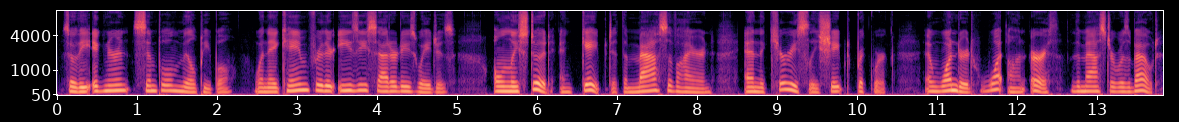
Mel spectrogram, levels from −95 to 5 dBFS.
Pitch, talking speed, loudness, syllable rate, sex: 185 Hz, 160 wpm, -17 LUFS, 4.6 syllables/s, female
